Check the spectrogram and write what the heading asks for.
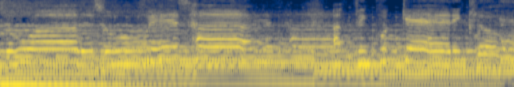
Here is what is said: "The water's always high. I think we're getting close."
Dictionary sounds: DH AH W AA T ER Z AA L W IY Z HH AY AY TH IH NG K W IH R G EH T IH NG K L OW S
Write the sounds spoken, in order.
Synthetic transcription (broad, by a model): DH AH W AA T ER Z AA L W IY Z HH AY AY TH IH NG K W IH R G EH T IH NG K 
